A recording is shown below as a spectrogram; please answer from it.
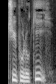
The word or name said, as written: typologi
